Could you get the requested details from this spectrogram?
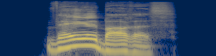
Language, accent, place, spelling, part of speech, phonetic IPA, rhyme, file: German, Germany, Berlin, wählbares, adjective, [ˈvɛːlbaːʁəs], -ɛːlbaːʁəs, De-wählbares.ogg
- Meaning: strong/mixed nominative/accusative neuter singular of wählbar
